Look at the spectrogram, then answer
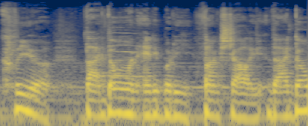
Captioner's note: Charlie meows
